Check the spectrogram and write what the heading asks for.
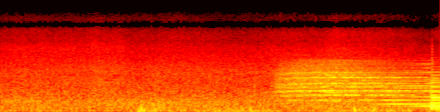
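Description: Steady rush of wind and churning sea water, with a single faint knock about two seconds in. About four seconds in, background music enters as held chords that swell.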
